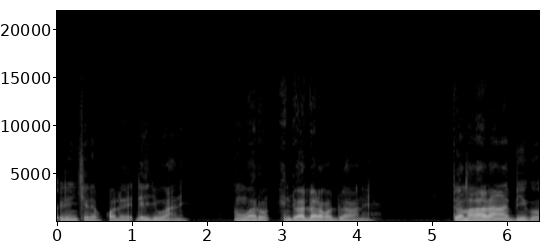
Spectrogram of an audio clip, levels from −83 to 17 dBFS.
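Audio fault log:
No technical fault can be heard in the signal at any point in the recording.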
